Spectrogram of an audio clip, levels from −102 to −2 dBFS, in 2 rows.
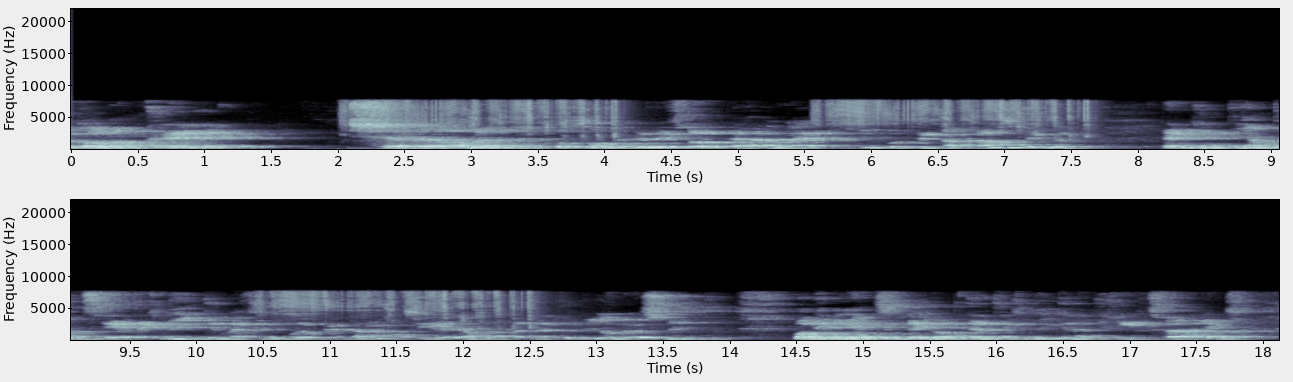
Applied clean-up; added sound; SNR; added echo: classical method WPE with log-MMSE.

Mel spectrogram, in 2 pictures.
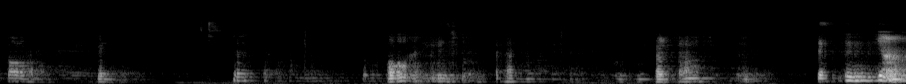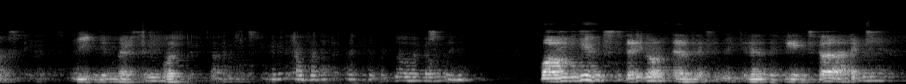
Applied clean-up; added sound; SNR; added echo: neural mask model DeepFilterNet 3.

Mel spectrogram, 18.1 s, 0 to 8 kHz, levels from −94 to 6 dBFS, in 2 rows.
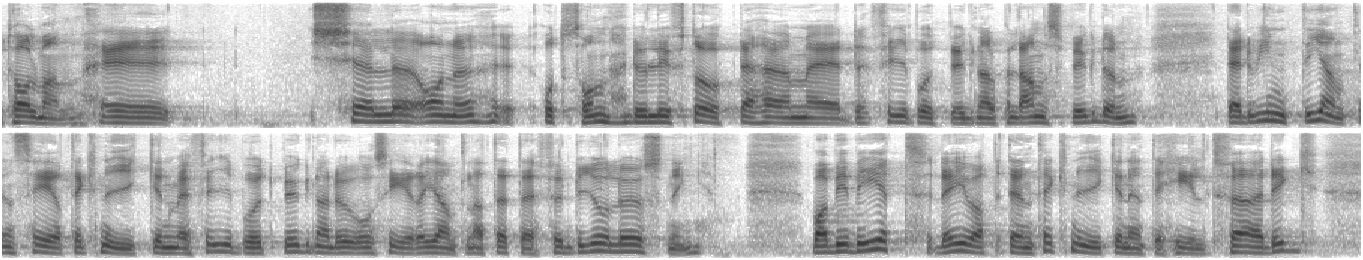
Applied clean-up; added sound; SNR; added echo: none; none; none; none.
